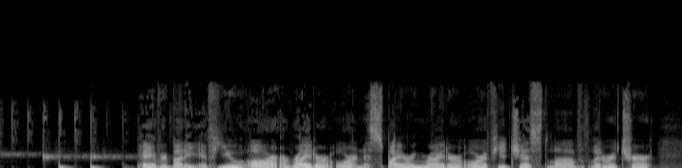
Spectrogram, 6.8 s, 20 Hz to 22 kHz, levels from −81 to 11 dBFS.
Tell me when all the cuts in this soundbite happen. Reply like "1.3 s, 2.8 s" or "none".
0.9 s

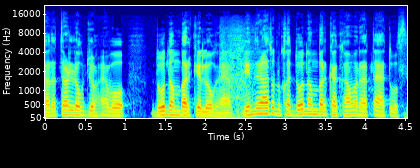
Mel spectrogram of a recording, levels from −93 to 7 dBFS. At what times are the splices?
2.4 s

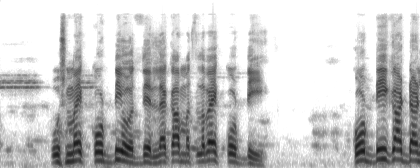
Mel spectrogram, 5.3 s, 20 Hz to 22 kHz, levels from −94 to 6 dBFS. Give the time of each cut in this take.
none

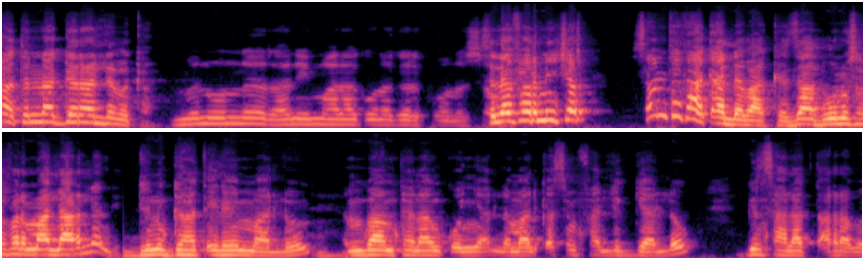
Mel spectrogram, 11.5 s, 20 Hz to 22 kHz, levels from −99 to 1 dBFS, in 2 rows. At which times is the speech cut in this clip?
6.5 s

